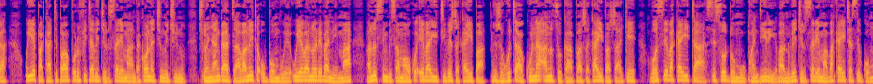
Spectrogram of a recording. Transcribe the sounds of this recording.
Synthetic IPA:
uje̞pakatipaʋapuro̞fitaʋe̞d͡ʒe̞rusaɾe̞mandakao̞nat͡ʃimwe̞t͡ʃiːn̤ut͡ʃino̞ɲaŋɡad͡zaʋano̞itaʔupo̞mbɣe̞ʔuje̞ʋano̞ɾe̞ʋan̤e̞ma | ʋano̞simbisamao̞ko̞ʔe̞ʋaitiʋe̞ʐakaiːpaʐo̞kutiɦakunaʔano̞d͡zo̞kapaʐakaipaʐaːke̞ | ʋo̞se̞ʋakaitase̞so̞dʱo̞mukwandiːɾiʋan̤uʋe̞d͡ʒe̞rusaɾe̞maʋakaitase̞ɡʱo̞ːmo

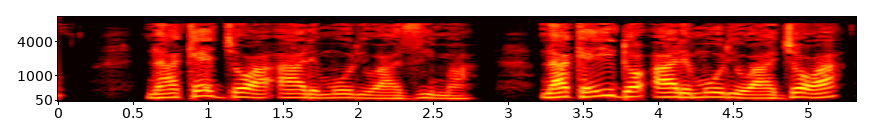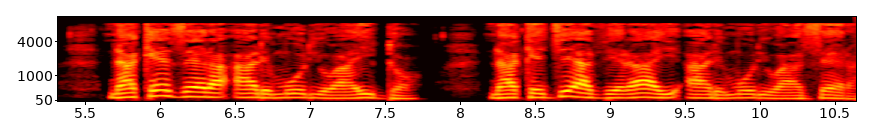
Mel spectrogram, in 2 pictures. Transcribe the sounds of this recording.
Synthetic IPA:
nakɛd͡ʒɔaʔaɾemoɾiowazima | nakɛidɔʔaɾemoɾjowad͡ʒɔa | nakɛzɛɾaʔaɾemoɾiowaidɔ | nakɛd͡ʒɛaðeɾaiʔaɾemoɾjowazɛɾa

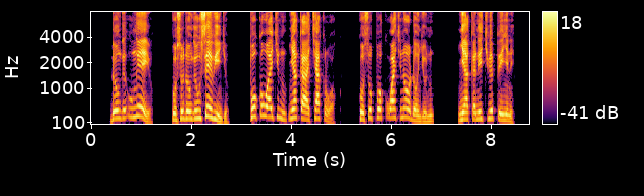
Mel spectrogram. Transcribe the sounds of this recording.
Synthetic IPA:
doŋɡeʔuŋejo̰ | kosodoŋɡeusewiɲd͡ʒo̰ | pokowat͡ʃnuɲakaːt͡ʃakrwɔ̰k̚ː | osopokwat͡ʃnɔːdɔɲd͡ʒonu | ɲakanet͡ʃwepiɲnɪ̰

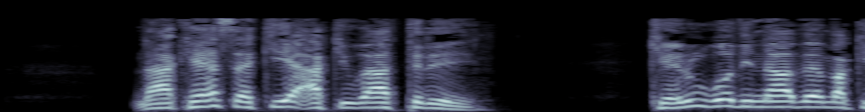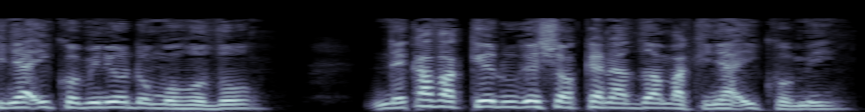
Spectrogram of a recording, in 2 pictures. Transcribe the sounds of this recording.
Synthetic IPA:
nakɛɛsɛkiaʔakuɣaːteɾe | keɾuɣoðinaβɛmakiɲaikomineondomoɦoðo | nekafakeɾuɣeɕɔkɛnaðwamakiɲaikomi

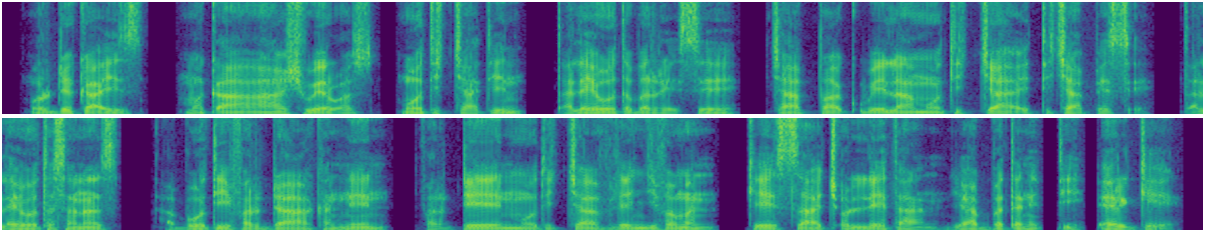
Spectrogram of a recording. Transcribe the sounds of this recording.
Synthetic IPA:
mɔɾd̪ɛkaːɪs | mɐkʼaːhɐʃwɛɾos | mo̞ːt̪ɪt͡ʃːa̰ːt̪iːn | t̪ʼɐlɛjo̞ːt̪ɐbɐrːe̞̰ːsːeː | t͡ʃaːpːaːkʼʊbe̞ːlaːmo̞ːt̪ɪt͡ʃːaːɪt̪ːɪt͡ʃaːpʼːɛsːɛ̥ | t̪ʼɐlɛjo̞ːt̪ɐsɐnɐs | ɐ̰bːo̞ːt̪iːfɐɾd̪aːkɐnːe̞ːn | fɐɾd̪e̞ːnmo̞ːt̪ɪt͡ʃːaːfɪleːnd͡ʒɪfɐmɐn | ke̞ːsːaːt͡ʃʼɔlːeːt̪ɐʔɐ̰njaːbːɐt̪ɐnɪt̪ːɪɛɾɡḛ

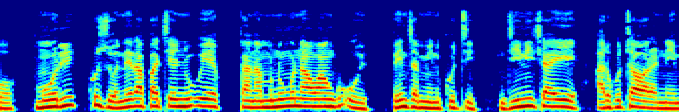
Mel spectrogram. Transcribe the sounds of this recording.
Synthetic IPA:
muɾikuzo̞ne̞ɾapat͡ʃe̞ɲuːje̞kanamunuŋunawaŋɡuːju | b̥ʱe̞nd͡ʒaminikuti | ndinit͡ʃaije̞aɾik̬utauɾane̞ːmi

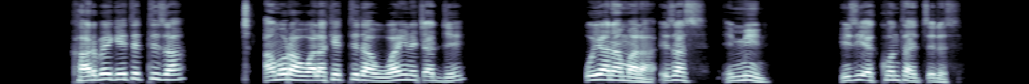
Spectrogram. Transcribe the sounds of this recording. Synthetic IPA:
kʰɐɾbɛɡe̞ːt̪ɛt̪ːɪzɐ | t͡ʃʼɐmɔɾɐwɐlɐkɛt̪ːɪd̪ɐwɐjnɛt͡ʃʼɐd͡ʒːɛ | ʊjɐnɐmɐlɐ̰ʔɪzɐs | ɪmːiːn | ɪzɪɛkːɔnt̪ːɐɛt͡sʼːɪd̪ɛs

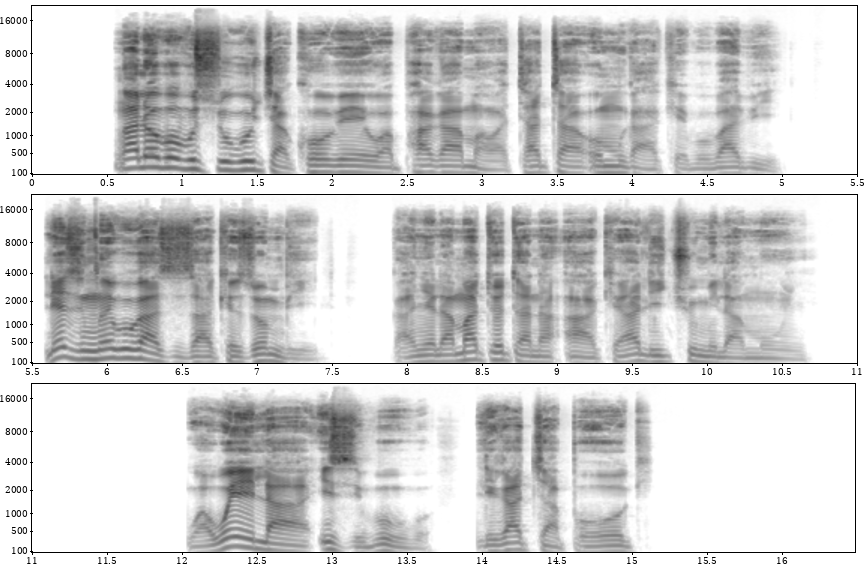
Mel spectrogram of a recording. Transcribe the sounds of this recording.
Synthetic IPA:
ŋalɔβoβusuɣud̥ʒ̥ʱakʰɔβɛwapʰaɣamawatʰatʰaom̩ɣakʰɛβɔβaβḭːli | leziŋ͡ǀeɣuɣazizakʰɛzombʱili | ɣaɲɛlamad̥ʱɔd̥ʱanaʔakʰɛalit͡ʃʼumilamuːɲɛ | wawɛlaiziβuɣɔ | liɣad̥ʒ̥ʱab̥ʱoːkʰɛ̥

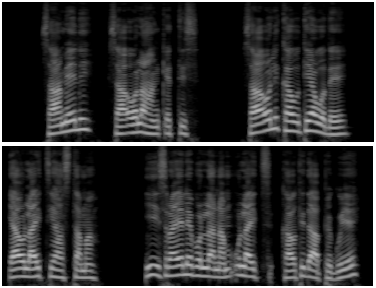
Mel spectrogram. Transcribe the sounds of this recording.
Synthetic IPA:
saːmeːlɪ | saːʔo̞ːlɐhɐŋkʼːɛt̪ːɪs | saːʔoːlɪkɐwɔt̪ɪjawɔd̪ɛ | ʔjawlɐjt͡sːɪhɐst̪ɐmɐ | ʔɪɪsɾaːʔeːlɛbɔlːɐnɐmʔʊlɐjt͡skɐwt̪ɪd̪aːpːɛɡʊjɛ

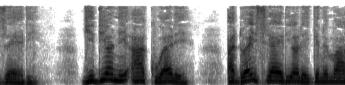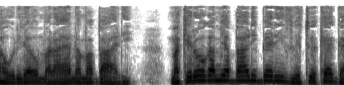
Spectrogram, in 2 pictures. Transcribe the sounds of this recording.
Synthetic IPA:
zɛɾi | ɡidiɔniʔakuaɾe | adoaisiɾaɛɾiɔɾeŋɡenemaːɦoɾiɾɛomaɾajanamabaːɾi | makeɾoːɣamiabaɾibɛɾiðwetwekɛːɡa

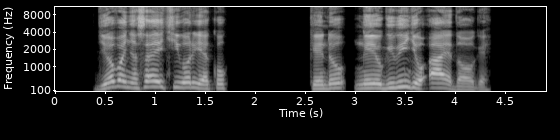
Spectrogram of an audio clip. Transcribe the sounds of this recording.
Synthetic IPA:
d͡ʒɛhovaɲasajet͡ʃiwoɾɪjɛko | kendoŋejoɡiwiɲd͡ʒoʔaɛd̪ɔɡɛ

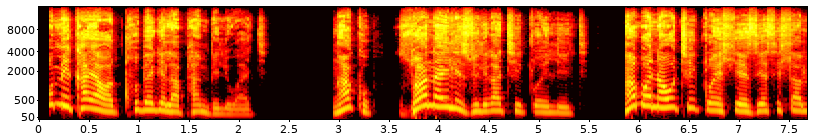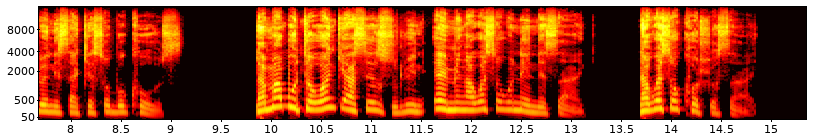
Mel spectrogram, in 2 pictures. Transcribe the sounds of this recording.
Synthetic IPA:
umikʰajawaǃʰuβɛɣɛlapʰambʱiliwaːtʰi̥ | ŋakʰɔ | zwanailizwiliɣatʰiǁɔeliːtʰi̥ | ŋaβɔnautʰiǁɔɛɬeziesiɬalwenisakʰɛsoβukʰoːsi̥ | lamaβutʰɔwɔŋkʼɛasezulwiniemiŋaɣwɛsoɣunɛnɛsa̰ːkʰɛ̥ | laɣwɛsɔkʰɔɬɔsa̰ːkʰɛ

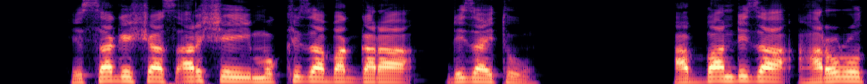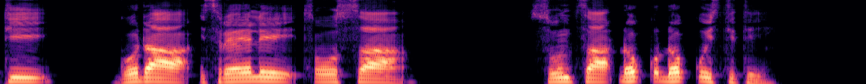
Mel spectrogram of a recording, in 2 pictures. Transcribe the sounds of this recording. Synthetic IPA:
hɛsːɐɡɪʃːɐsɐɾʃɛjmɔkːɪzɐbɐɡːɐɾɐ | d̪ɪzɐjt̪o̰ː | ʔɐbːɐnd̪ɪzɐhɐɾɔɾɔt̪ɪ | ɡɔd̪aːɪsɾaːʔɛlɛt͡sʼo̞ːsːaː | sʊnt͡sːaːɗɔkʼːɔɗ̪ɔkʼːʊɪst̪ːɪt̪ḛː

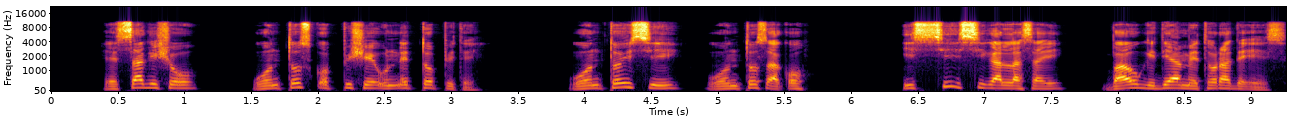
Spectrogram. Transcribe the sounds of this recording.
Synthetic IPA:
hɛsːɐɡɪʃɔ | wʔɔnt̪ːɔskʼɔpːɪʃɛʊnːɛt̪ːɔpːɪt̪ɛ̰ | wʔɔnt̪ːɔjsːɪ | wɔnt̪ːɔsɐkʼɔ | ʔɪsːɪːsːɪɡɐlːɐsɐj | bɐwɡɪd̪ɪjamɛt̪ɔɾɐd̪ɛʔe̞̰ːs

